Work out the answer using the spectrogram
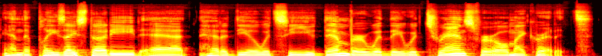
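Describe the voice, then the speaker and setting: Speaking in a lowish, mellow voice with fairly even intonation and a slightly slow pace, a Venezuelan freelance video producer guests on an interview podcast. His talk is casual and rambling, packed with fillers and restarts, and he laughs a lot.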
